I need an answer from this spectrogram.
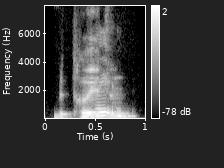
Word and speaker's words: betreten: Betreten. Betreten. As you can see there's a dash under the e here to help you remember to stretch the e.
